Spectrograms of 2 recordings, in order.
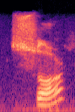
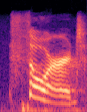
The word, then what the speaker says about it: sword: work wart mhm and that word sword at the end has a silent w in it another very irregular and strange way to pronounce something but we don't pronounce the W sword sword sword sort Christina can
